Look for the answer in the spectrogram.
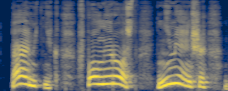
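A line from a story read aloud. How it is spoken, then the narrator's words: Loud whisper. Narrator (Russian): громко шепнула Тася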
